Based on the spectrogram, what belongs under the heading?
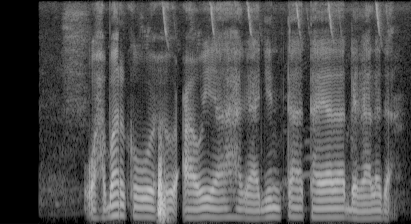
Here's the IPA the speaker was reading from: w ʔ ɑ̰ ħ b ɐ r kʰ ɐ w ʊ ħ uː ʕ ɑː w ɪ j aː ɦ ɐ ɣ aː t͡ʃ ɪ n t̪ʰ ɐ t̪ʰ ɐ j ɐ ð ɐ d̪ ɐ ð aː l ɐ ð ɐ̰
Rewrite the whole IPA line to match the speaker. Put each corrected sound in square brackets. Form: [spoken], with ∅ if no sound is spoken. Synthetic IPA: w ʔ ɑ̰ ħ b ɐ r kʰ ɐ w ʊ ħ uː ʕ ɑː w ɪ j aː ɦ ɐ ɣ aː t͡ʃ ɪ n t̪ʰ ɐ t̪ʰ ɐ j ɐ ð ɐ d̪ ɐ [ɣ] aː l ɐ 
